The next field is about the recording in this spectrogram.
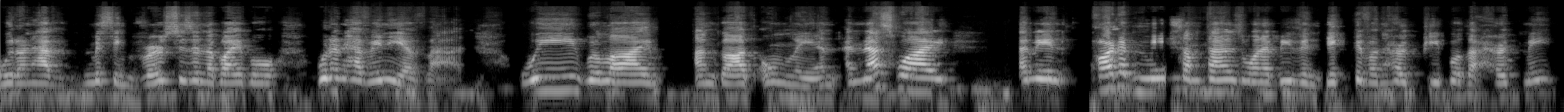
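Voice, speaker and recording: Fervent preachy woman, bright voice. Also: on the low side, rough recording. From Egypt. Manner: fervent, preachy, repeats for emphasis. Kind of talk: impassioned faith talk.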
